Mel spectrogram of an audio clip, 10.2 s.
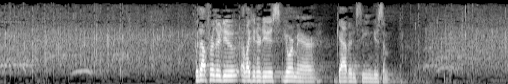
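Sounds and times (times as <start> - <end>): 
audience applause: 0.0 - 5.0, 8.3 - 10.1
speech: 3.9 - 7.9.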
